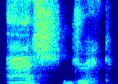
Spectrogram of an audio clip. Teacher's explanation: A lot of us Crees don't have that strong sh sound. Sometimes it comes out as ash drink. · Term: Cree accent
